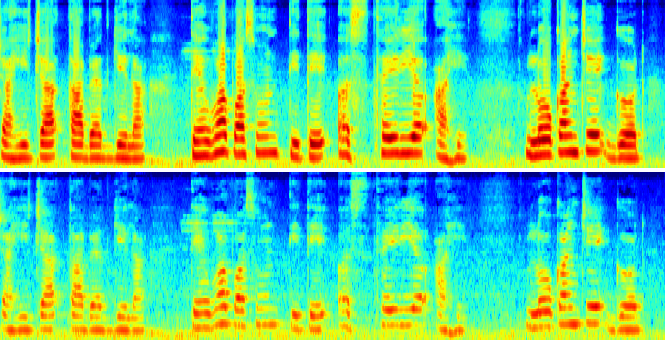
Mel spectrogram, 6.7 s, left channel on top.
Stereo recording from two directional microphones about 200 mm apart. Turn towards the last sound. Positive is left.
turn(degrees=50)  # may be behind; listen again after turning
